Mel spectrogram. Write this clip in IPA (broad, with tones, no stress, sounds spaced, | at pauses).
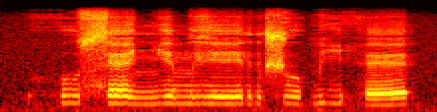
h u˦ s ɛ˦˨ ɲ e˦ m ɣ eː˦ r ʃ ʊ˦ ɓ i˦ h ɛ˨˦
